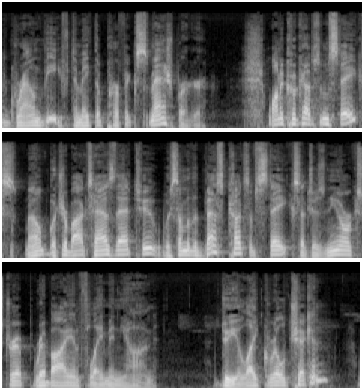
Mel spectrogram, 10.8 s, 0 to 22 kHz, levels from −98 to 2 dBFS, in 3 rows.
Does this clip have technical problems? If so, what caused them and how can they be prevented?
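No, there are no technical problems to report here.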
